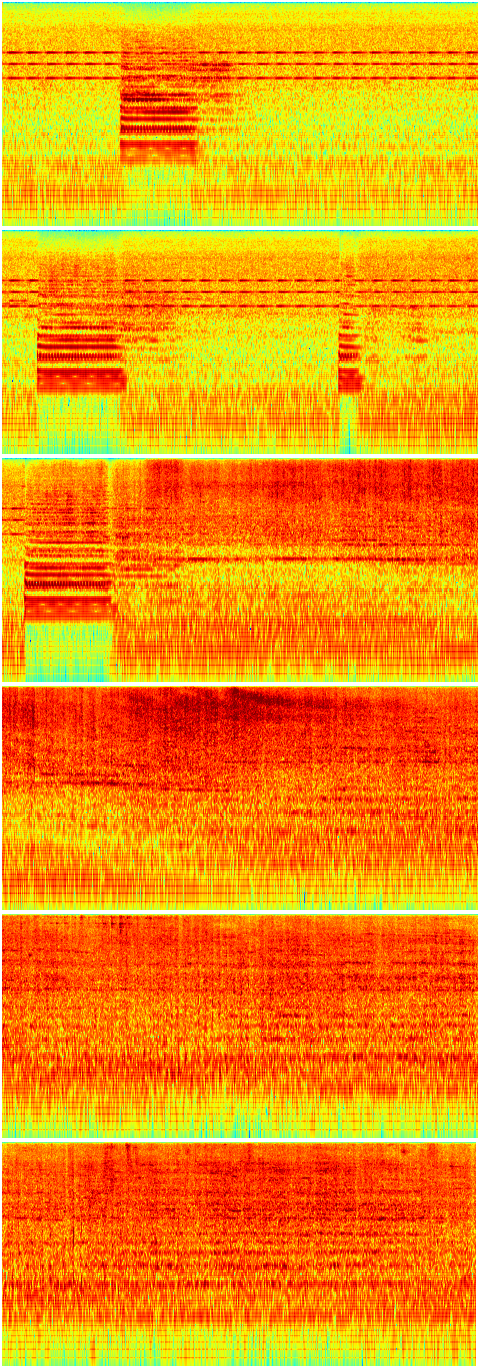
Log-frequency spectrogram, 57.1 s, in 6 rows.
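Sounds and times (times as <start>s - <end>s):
crossing bell ringing: 0.0s - 57.0s
locomotive horn blasts: 2.4s - 4.7s, 10.2s - 13.0s, 16.2s - 18.1s, 19.4s - 21.8s
locomotive engines rumbling: 5.6s - 57.0s
train wheels clattering on rail: 22.2s - 57.0s.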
